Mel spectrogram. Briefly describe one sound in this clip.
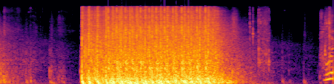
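An automatic rifle fires a rapid burst of shots.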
